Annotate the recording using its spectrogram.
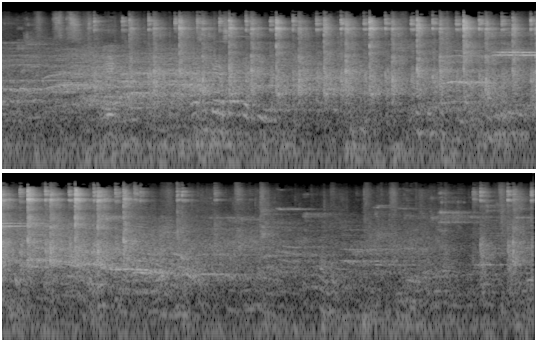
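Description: A table tennis ball clicks quickly back and forth off paddles and the table in a large, echoing hall.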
